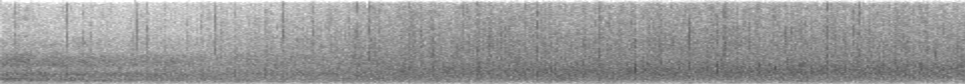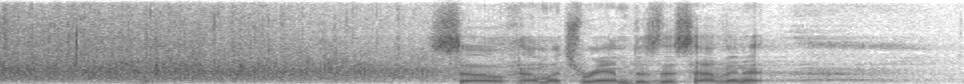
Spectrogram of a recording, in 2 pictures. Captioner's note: laughing; applause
